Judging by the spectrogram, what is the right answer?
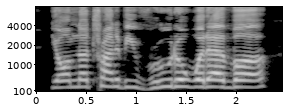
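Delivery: put-on loud, heavy Brooklyn accent, laid on thick. Retelling what a man said about a shirt, in a thick brooklyn accent. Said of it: "he's got the most Brooklyn accent I've ever heard".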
